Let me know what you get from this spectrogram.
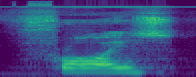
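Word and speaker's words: ffroes: Freys Frost. Miss Jenkins, you've got to call me again. It's spelled FF R O I S. Only the Welsh would spell anything. FF R O S.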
